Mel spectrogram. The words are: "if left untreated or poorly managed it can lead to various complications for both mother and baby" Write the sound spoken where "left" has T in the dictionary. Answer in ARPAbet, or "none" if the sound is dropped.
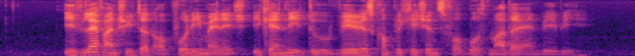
none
